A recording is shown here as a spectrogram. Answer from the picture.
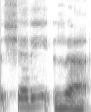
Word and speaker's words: śarīra: So śarīra, you have to pronounce the A a little bit here.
